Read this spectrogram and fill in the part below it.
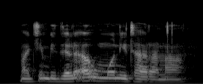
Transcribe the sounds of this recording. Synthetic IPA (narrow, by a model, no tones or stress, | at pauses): mat͡ʃʰimbid͡zɛɺɛʔaumɔnitʰaɾana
